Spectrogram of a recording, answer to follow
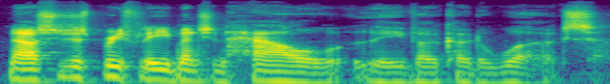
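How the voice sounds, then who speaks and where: Low-voiced man giving a hesitant tutorial. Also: sharp tone. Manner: hesitant, explanatory, pausing mid-sentence. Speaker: music producer giving a tutorial. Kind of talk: unscripted screen-recorded software tutorial. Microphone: voice-over on a screen recording.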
